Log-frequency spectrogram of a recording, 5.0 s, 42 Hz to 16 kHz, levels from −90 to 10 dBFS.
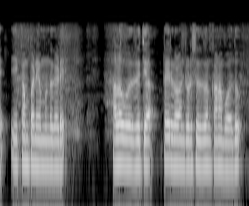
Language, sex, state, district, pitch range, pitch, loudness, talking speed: Kannada, male, Karnataka, Koppal, 140-145 Hz, 145 Hz, -17 LUFS, 120 wpm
